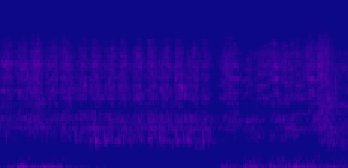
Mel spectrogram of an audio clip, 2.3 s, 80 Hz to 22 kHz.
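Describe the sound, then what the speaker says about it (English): A whisk stirs milk into a cheese sauce in a pot on the stove for macaroni and cheese, a faint continuous scraping and swishing with a quick even rhythm close by and no voices. "And then we're going to add 3 cups of milk. And we're going to whisk the entire time."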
